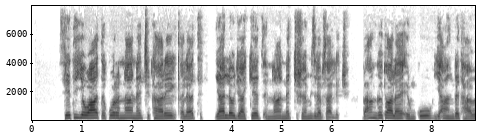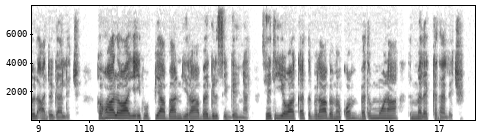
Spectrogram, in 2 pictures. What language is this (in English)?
Amharic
